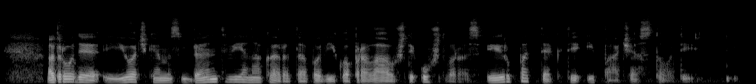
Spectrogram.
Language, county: Lithuanian, Utena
